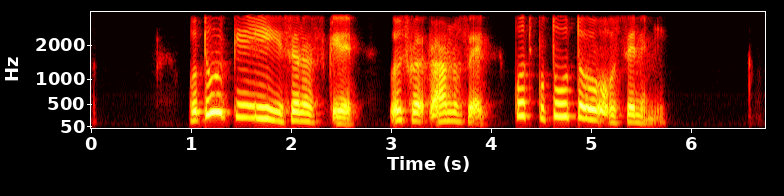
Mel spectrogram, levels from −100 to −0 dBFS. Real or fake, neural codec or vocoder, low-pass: fake; autoencoder, 22.05 kHz, a latent of 192 numbers a frame, VITS, trained on one speaker; 3.6 kHz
